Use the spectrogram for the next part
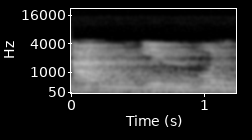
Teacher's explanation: nun sukun atau tanwinnya itu jelas berbunyi an, in, un, tidak boleh dikolkola, tidak boleh disamar. Jadi harus jelas. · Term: izhar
